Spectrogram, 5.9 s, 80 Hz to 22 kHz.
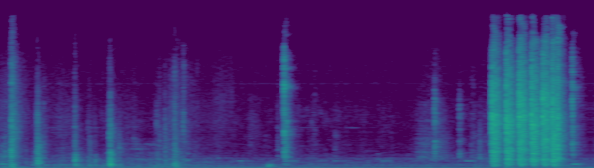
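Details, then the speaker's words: Sony EDV7300 ED Betamax recorder, powered up after manually cycling the loading mechanism: scattered sharp clicks then a harsh rapid ratcheting burst of about six snaps; the mechanism tries to engage the pinch roller but sticks and unloads by itself; binding. "That didn't sound good. Uhoh. It did unload by itself. I don't like that sound. That's That's a bad sound. That's trying to engage the the pinch roller, but it's not. It's sticking."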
